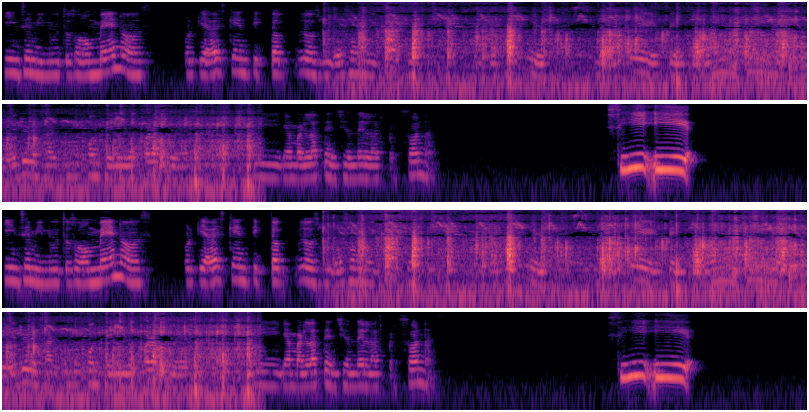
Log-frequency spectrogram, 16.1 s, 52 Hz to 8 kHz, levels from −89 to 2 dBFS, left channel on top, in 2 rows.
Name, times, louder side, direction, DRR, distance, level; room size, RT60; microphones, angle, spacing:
voice 1, 0.0-1.5 1.8-4.2 4.7-5.5 5.9-10.0 10.5-12.4, right 2 dB, 55° right, 0.9 m, -42 dB
Run / Bird vocalization bird call bird song, 3.2-10.6, right 3 dB, 75° right, 1.2 m, -36 dB
voice 2, 14.1-14.9, left 4 dB, 80° left, 0.5 m, -31 dB
4.5 x 3.6 x 3.1 m
head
